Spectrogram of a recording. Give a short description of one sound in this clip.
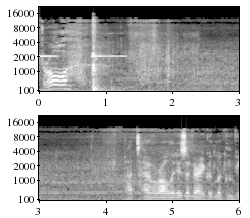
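A car's tailgate lifts open with a soft motor hum.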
